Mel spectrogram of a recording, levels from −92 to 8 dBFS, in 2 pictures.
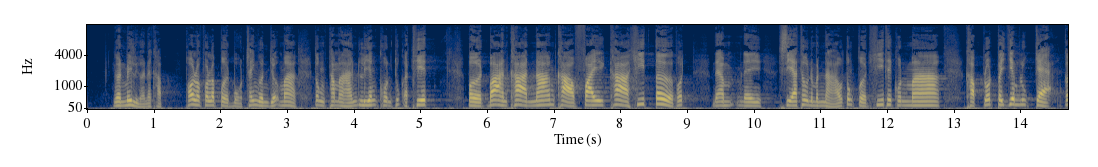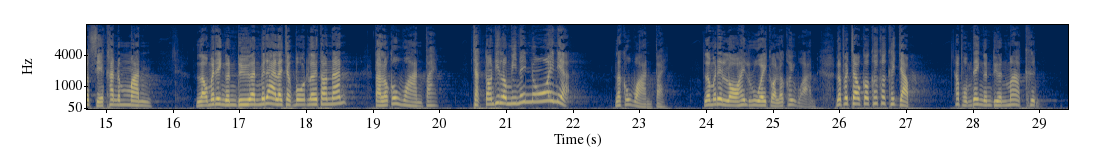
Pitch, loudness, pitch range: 190 Hz, -20 LUFS, 170-215 Hz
